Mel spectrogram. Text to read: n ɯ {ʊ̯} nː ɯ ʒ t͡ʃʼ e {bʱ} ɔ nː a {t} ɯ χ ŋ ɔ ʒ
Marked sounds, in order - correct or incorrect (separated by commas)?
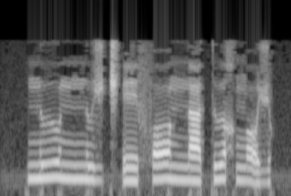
correct, incorrect, correct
